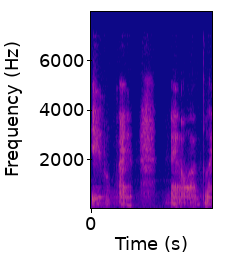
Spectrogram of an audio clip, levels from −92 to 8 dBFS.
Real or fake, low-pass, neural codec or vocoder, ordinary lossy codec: fake; 7.2 kHz; autoencoder, 22.05 kHz, a latent of 192 numbers a frame, VITS, trained on one speaker; none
